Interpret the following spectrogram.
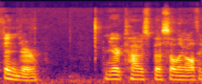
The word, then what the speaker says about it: Finder: So there are already some cool quotes in, but Joseph Finder, looks like his name is Finder, but it's Finder, pronounced Finder.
